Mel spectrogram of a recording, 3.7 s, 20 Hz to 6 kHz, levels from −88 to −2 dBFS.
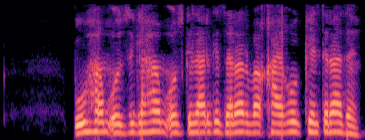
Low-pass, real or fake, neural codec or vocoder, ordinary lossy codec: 5.4 kHz; real; none; MP3, 32 kbps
